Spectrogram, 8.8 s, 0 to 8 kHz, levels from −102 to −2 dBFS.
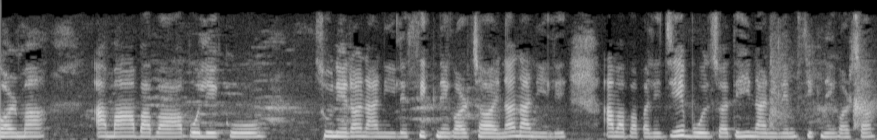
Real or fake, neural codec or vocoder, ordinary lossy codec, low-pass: real; none; MP3, 48 kbps; 7.2 kHz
